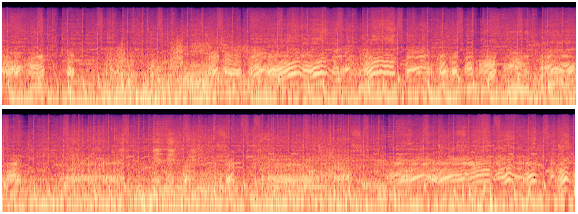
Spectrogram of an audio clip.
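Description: Enduro motorcycle engine revving up and down over and over as the bike is ridden along a rough forest trail, its pitch rising and falling every second or so, with a couple of brief spells held at steady revs.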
